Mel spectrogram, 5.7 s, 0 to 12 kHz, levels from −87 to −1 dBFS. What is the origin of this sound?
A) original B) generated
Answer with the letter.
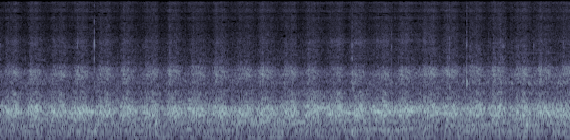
A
